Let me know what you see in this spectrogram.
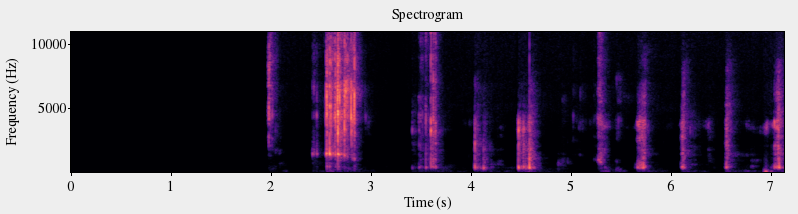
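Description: Crunchy chewing of raw leafy greens, starting about two seconds in, at roughly two crunches a second, the first bites the loudest.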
